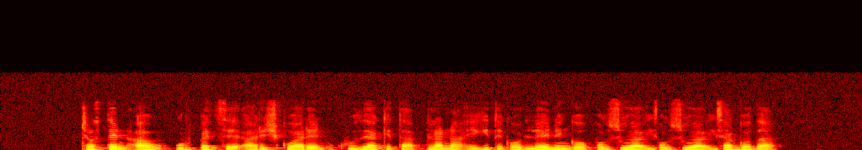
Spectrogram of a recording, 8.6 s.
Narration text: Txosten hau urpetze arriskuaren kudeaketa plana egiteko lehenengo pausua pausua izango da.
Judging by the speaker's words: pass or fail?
pass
